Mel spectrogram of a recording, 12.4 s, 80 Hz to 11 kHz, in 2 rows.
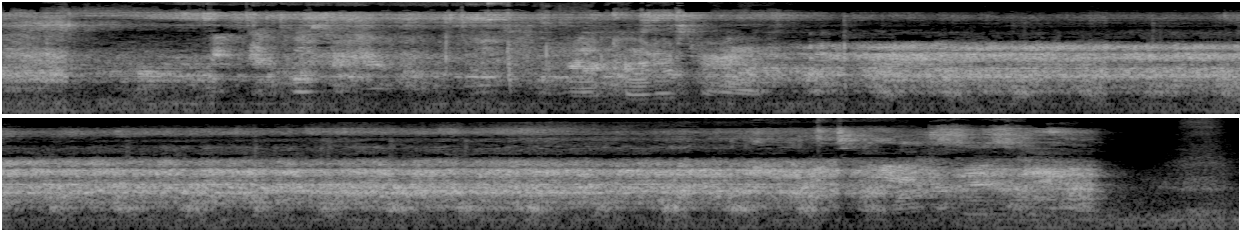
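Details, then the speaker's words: Fetal heartbeat at 12–13 weeks of pregnancy after a previous stillbirth, played from a phone recording: rapid, rhythmic whooshing Doppler pulses at about 150 beats per minute, normal. "So the heartbeat was at 150."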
